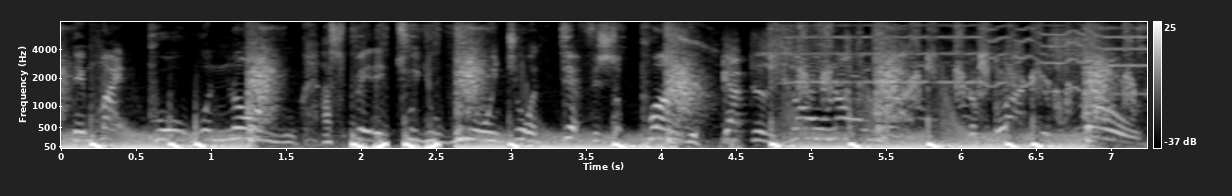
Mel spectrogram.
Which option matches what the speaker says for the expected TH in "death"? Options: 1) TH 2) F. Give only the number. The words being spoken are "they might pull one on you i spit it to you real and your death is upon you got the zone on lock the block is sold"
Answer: 2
